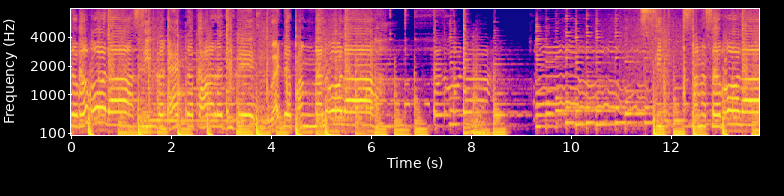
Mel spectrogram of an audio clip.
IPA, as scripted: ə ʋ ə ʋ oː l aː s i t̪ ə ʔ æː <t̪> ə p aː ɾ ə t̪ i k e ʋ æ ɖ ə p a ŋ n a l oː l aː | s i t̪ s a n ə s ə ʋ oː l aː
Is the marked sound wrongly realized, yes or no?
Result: no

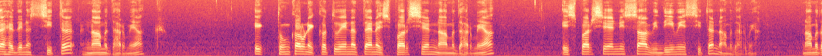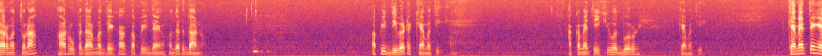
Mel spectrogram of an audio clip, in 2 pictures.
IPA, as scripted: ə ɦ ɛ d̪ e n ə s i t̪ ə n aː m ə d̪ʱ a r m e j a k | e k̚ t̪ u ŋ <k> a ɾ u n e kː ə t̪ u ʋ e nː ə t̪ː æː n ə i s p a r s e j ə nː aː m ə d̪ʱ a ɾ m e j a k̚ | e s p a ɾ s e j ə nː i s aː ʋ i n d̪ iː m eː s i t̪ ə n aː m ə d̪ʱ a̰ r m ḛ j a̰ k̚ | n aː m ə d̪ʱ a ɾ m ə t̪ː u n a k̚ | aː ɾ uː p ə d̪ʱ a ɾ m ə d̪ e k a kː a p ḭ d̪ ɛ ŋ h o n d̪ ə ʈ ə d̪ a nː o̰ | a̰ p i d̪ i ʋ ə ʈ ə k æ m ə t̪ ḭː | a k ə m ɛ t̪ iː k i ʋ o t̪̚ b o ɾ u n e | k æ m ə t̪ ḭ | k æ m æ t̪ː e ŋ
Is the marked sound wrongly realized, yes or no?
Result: no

